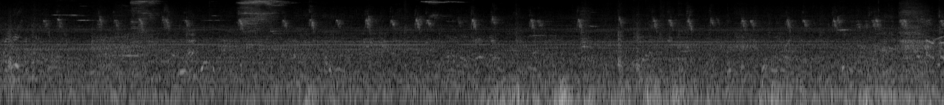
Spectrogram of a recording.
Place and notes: Berlin, Eichenstr. - restaurant boat at the quai
Berlin Eichenstr., entrance area for restaurant boat Hoppetosse, fridge generator, boat squeaking and creaking at the quai wall, wind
